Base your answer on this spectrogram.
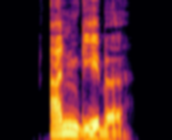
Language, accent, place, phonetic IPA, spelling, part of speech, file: German, Germany, Berlin, [ˈanˌɡɛːbə], angäbe, verb, De-angäbe.ogg
- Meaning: first/third-person singular dependent subjunctive II of angeben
